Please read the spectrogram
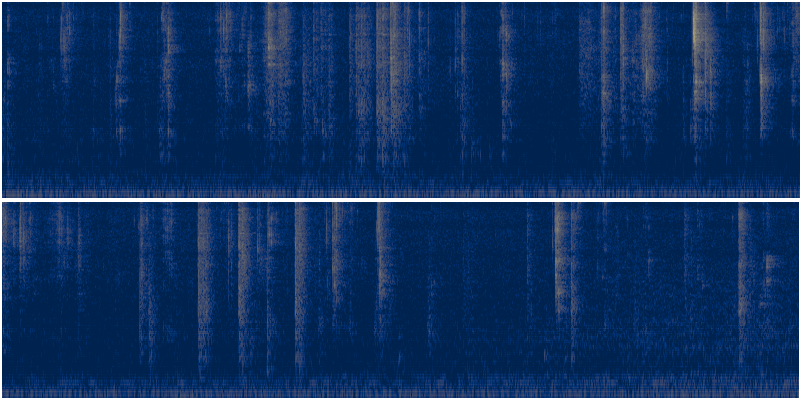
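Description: A person chewing a burger with her mouth close to the microphone: faint, scattered wet clicks and smacks of chewing and finger-licking, the loudest about seven seconds in, over a low steady hum.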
